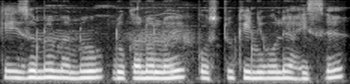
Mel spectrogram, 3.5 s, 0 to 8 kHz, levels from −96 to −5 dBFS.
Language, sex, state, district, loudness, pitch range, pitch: Assamese, female, Assam, Kamrup Metropolitan, -13 LUFS, 220-240 Hz, 225 Hz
